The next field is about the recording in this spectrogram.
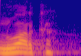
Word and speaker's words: Newark: a Newark, che diciamo, noi diciamo Newark, è la nostra pronuncia.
